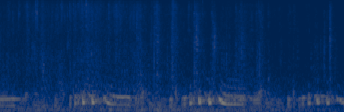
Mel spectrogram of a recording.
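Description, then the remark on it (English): Soft, throaty pigeon cooing repeats in low, rolling phrases, moderately quiet, with a faint airy background and no talking. “Cher Ami was a famous pigeon.”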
